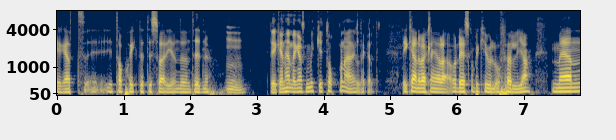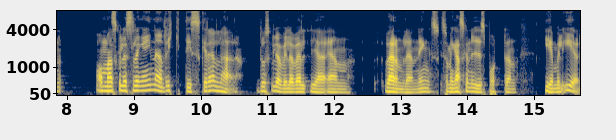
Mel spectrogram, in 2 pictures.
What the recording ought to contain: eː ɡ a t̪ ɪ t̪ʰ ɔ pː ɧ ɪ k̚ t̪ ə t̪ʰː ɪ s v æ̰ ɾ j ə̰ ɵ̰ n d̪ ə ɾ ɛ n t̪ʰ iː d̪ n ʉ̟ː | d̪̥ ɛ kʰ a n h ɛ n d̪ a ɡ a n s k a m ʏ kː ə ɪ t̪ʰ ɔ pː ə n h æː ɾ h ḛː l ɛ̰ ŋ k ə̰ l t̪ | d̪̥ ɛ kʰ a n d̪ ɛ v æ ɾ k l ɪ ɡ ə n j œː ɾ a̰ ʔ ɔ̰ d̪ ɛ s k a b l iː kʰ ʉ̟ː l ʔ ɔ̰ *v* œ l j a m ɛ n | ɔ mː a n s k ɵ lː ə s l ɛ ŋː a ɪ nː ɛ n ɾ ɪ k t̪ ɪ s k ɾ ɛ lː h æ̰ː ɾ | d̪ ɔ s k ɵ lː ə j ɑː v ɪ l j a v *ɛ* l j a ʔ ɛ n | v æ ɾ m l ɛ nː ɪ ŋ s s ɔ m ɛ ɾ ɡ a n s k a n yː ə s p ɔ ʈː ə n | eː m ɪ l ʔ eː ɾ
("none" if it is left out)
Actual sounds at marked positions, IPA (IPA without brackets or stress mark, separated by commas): f, ɛ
